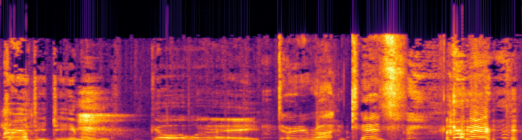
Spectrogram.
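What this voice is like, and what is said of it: Crotchety old man voice. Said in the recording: “the angel of geriatric voices ... old man voice”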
